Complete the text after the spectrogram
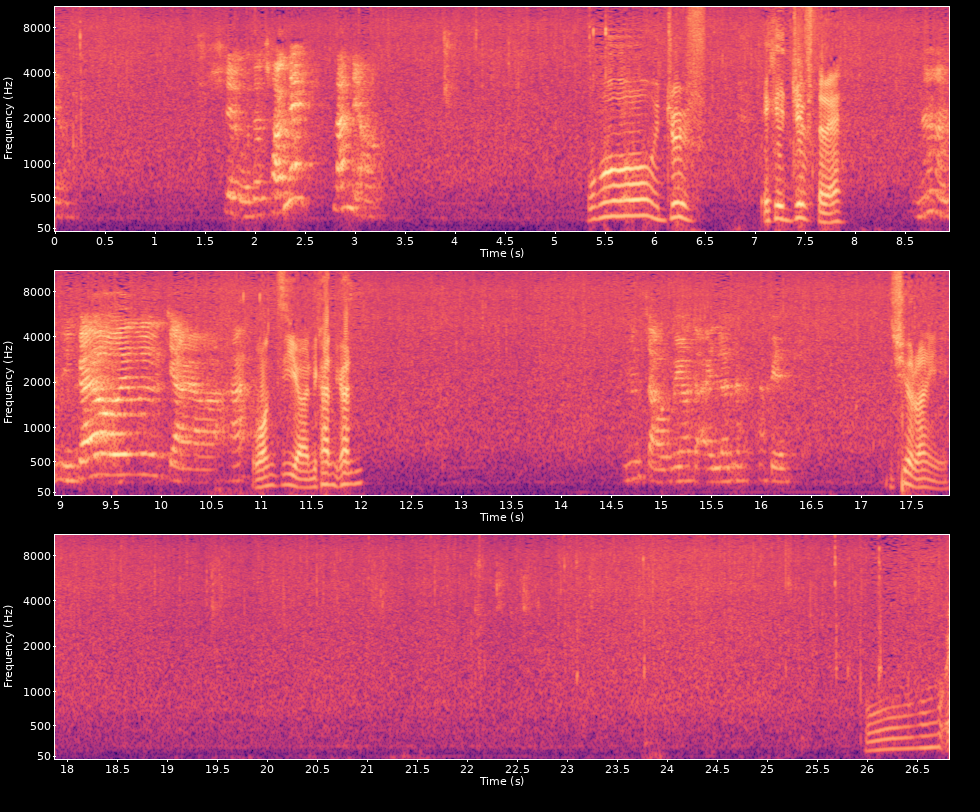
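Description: Rain patters steadily on water.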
